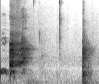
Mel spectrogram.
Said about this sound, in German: Wenn du Hallo sagst, bellt der Hund.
